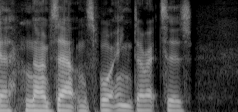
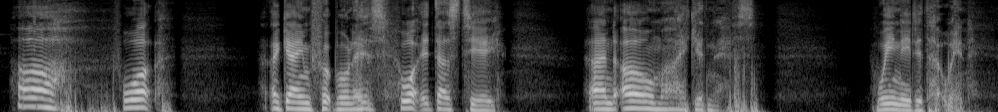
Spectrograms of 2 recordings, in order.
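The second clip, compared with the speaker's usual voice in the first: breathless, pitched higher; 5 semitones higher than usual. Recording a voice note after running around the garden: out of breath. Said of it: "get my breath".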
